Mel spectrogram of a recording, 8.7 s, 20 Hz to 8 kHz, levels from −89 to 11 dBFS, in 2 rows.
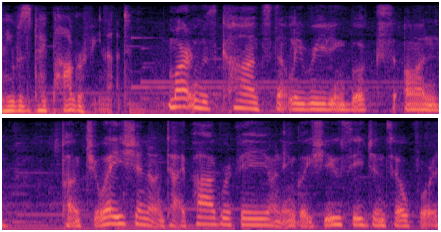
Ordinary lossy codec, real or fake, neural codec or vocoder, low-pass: AAC, 48 kbps; real; none; 7.2 kHz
